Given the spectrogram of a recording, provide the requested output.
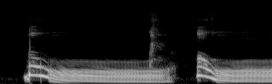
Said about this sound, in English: Oh, he's a cute dog.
